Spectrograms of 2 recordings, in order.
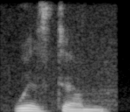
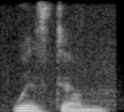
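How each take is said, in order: Both takes have the same delivery.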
